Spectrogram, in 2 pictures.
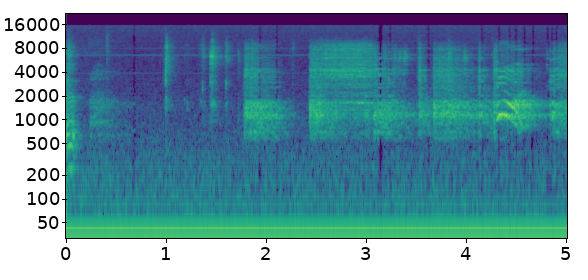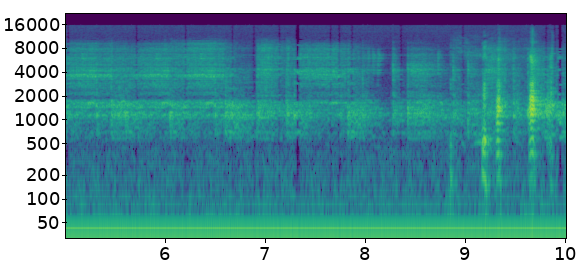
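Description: Small battery-powered toy drum kit from the LOL OMG Remix set playing a short electronic music clip through its tiny built-in speaker. The sound is thin, with no bass, and stops about eight and a half seconds in. A few sharp plastic clicks follow near the end.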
